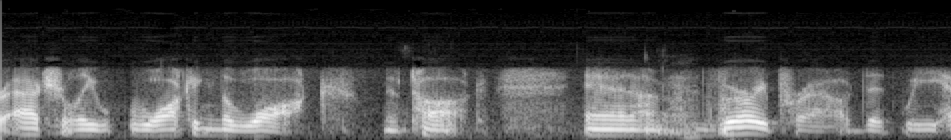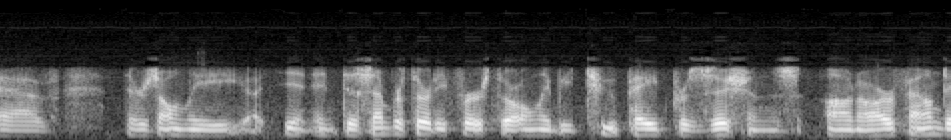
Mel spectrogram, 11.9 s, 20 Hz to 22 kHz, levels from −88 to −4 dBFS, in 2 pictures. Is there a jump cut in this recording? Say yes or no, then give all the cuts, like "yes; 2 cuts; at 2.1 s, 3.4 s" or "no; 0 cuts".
yes; 1 cut; at 2.4 s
